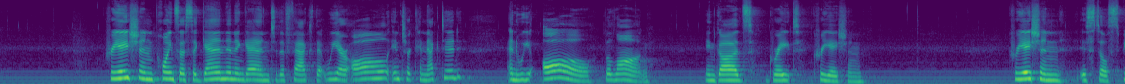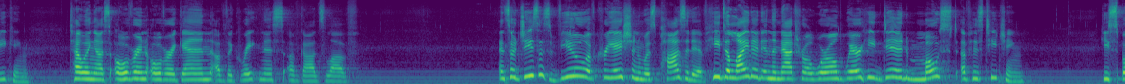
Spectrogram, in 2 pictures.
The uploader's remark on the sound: Sermon preached at RCHP on March 12, 2023.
